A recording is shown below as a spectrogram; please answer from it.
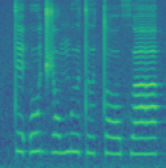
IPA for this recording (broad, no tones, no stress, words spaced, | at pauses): teʔo d͡ʒɔŋʷɯtɯ tɔ xʷa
